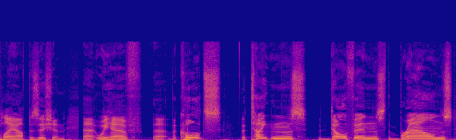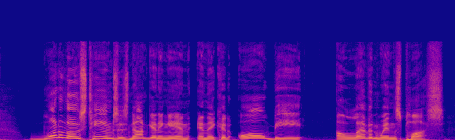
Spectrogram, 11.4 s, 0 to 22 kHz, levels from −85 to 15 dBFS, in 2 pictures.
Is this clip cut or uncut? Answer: cut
